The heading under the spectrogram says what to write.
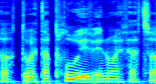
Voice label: "plwyf", Welsh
